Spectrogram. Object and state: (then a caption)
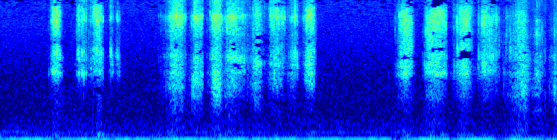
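Foam microphone windscreen being rubbed. A blue silicone-bristle ear pick rubs over a small black foam windscreen on a pin microphone, making soft, bright scratchy rustles in short bursts and clusters. The sounds sit over a steady low hum.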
